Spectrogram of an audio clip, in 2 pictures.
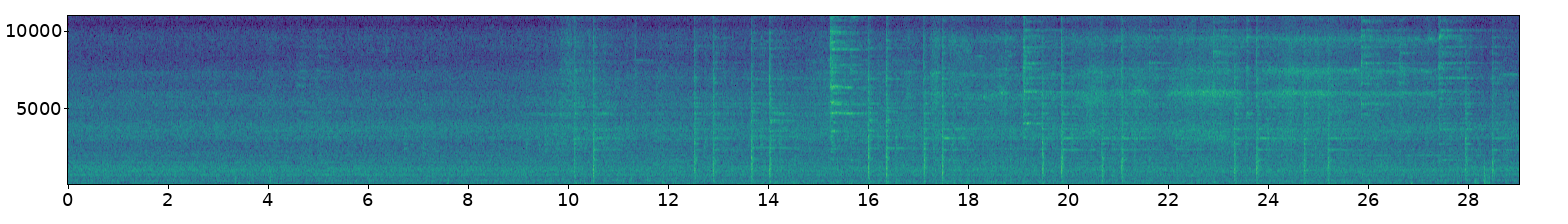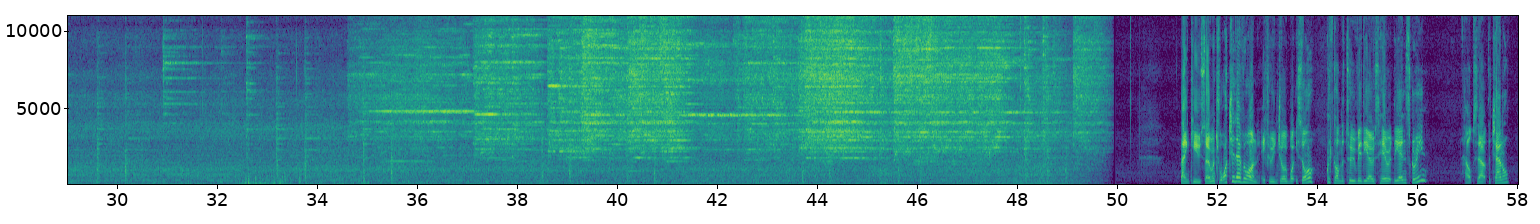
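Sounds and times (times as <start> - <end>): train rumble: 0.0 - 41.5
train wheels clicking over rail joints: 9.1 - 28.8
high wheel squeal: 34.6 - 49.9.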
